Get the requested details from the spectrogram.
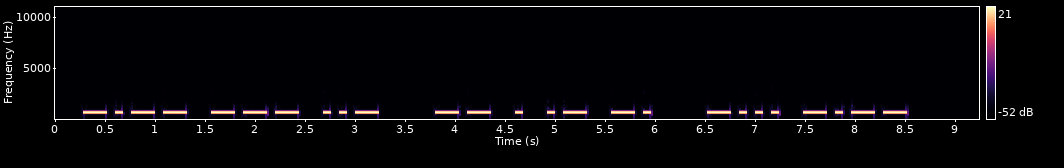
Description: Morse code, heard as a keyed tone, about 15 wpm, 700 Hz. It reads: YOU MEAN BY
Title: Sets of 5 Words 15wpm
